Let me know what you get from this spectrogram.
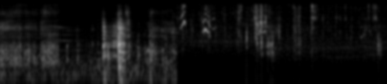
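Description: Close-up eating sounds of chewing crispy fried food, fried fritters and fried noodles: a run of quick clicks, crackles and mouth smacks, with a couple of short squeaky chirps about three seconds in.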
